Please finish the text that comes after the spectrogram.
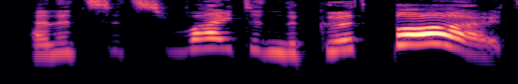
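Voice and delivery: loud anguished complaint; exasperated outburst. Real, not acted. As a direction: burst out in frustration. Complaining about crack placement.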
